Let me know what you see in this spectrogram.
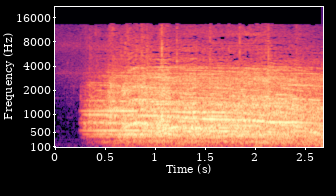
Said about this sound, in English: They're not booing, they're saying, Boober.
